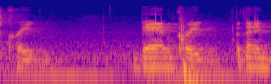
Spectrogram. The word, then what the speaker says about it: Creyghton: one ace of Dan and then my last names Creighton Dan Creighton but then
